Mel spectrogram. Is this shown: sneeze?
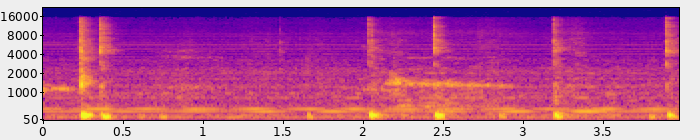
no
